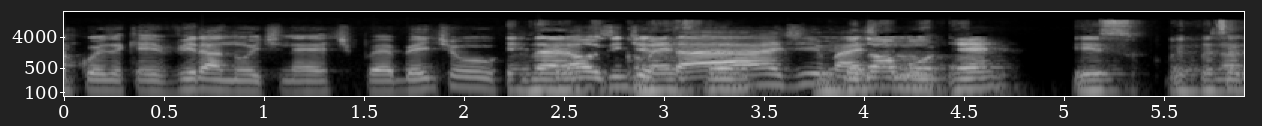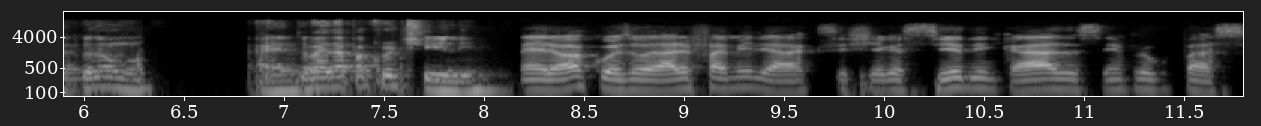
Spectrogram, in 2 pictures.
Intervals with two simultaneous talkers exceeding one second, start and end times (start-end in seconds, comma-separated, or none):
2.2-4.4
